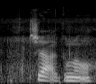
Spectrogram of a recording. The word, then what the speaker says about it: Jagungal: And there she is, Jagungal, or Jagunal as I believe it's meant to be pronounced.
